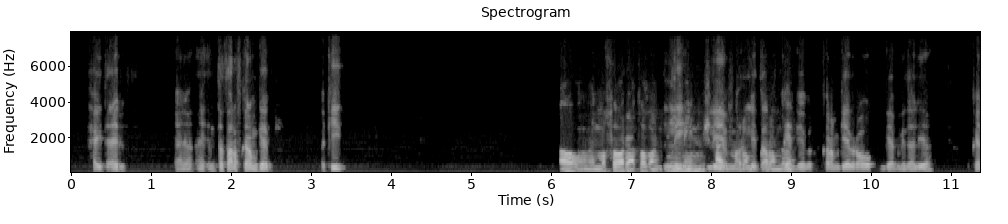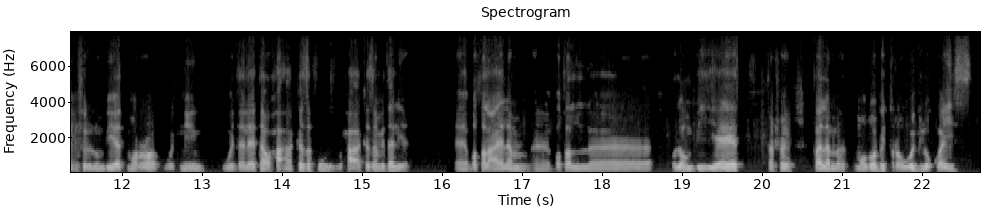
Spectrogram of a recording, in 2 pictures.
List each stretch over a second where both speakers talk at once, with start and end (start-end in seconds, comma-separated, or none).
7.4-9.1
